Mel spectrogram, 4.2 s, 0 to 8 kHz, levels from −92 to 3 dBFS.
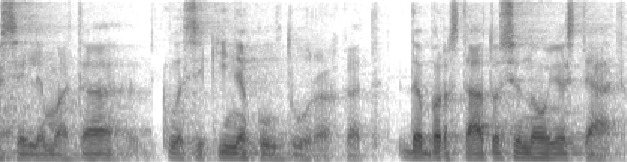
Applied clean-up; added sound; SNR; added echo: none; none; none; none.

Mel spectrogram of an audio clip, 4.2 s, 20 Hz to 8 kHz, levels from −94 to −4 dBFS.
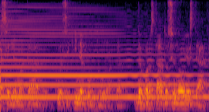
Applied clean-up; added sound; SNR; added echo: none; Wind instrument, woodwind instrument; -3 dB; reverberation time 0.3 s.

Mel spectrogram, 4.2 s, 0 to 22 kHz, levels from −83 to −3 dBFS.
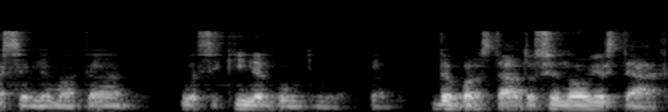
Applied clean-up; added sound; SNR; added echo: neural mask model DeepFilterNet 3.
